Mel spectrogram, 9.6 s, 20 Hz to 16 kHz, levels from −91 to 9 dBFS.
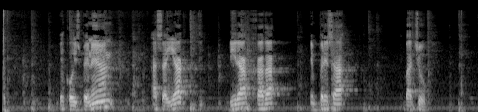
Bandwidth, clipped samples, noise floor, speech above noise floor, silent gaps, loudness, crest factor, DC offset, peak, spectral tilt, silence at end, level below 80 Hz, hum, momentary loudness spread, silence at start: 11.5 kHz; under 0.1%; -56 dBFS; 36 dB; none; -21 LUFS; 22 dB; under 0.1%; -2 dBFS; -4.5 dB/octave; 0.3 s; -54 dBFS; none; 15 LU; 0.05 s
